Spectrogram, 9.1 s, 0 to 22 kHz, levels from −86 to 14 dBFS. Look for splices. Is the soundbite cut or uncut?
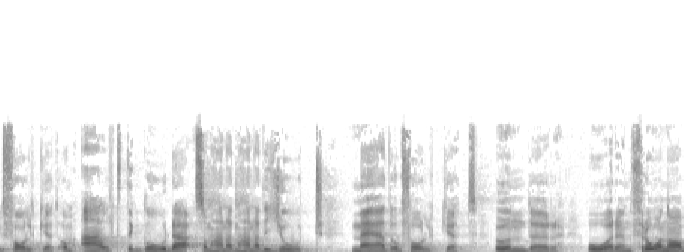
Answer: cut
